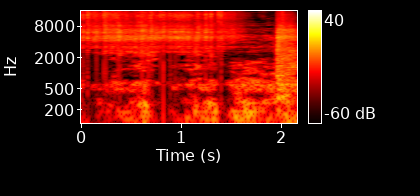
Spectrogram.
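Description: Manual metal arc (stick) welding of mild steel with an MS electrode: the arc hisses and crackles steadily, eases off about one and a half seconds in, and a short sharp burst comes near the end as sparks fly.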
